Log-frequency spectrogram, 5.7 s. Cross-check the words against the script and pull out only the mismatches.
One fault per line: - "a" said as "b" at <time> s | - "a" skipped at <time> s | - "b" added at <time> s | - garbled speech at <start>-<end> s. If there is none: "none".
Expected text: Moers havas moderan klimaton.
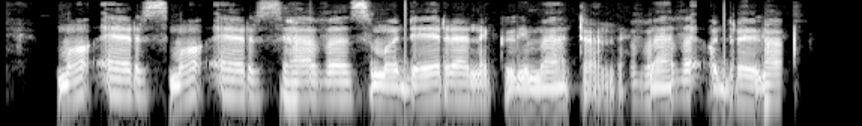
- "moers" added at 1.2 s
- garbled speech at 4.2-5.2 s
